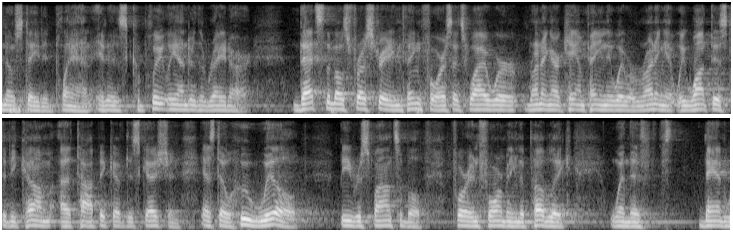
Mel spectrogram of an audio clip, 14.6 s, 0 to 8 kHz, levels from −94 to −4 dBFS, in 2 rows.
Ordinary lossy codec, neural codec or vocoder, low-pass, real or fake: Opus, 64 kbps; none; 7.2 kHz; real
